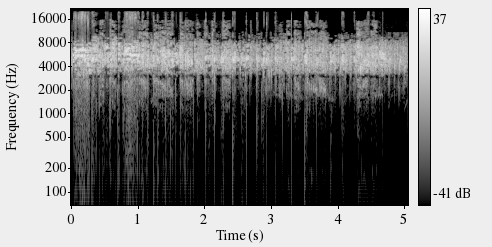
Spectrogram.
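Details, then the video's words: Swallow calls in the style called batara guru: a dense, continuous high chittering of many rapid, overlapping chirps and clicks, steady and busy throughout with no other sounds. "ang pinakamagandang swallow call sound, batara guru"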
